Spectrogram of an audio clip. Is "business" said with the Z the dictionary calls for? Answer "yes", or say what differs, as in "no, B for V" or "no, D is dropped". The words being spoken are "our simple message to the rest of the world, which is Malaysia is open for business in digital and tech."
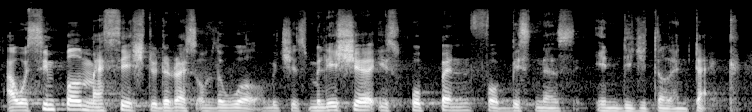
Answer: no, S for Z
